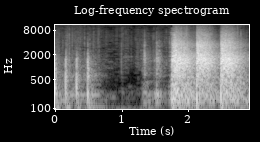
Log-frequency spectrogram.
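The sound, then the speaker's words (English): Knocking on the door of a house at night: three quick, light raps on a wooden door, a short pause, then three loud, heavy knocks in a steady rhythm, each a sharp hollow thud. “I shall knock on the door.”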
